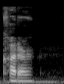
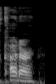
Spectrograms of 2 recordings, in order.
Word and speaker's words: Qatar: Qatar. They always say, you're saying it wrong, Mom. It's not Qatar, it's Qatar. Qatar.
